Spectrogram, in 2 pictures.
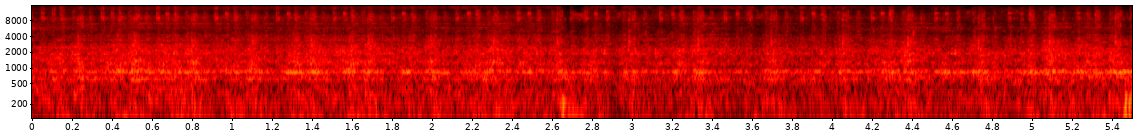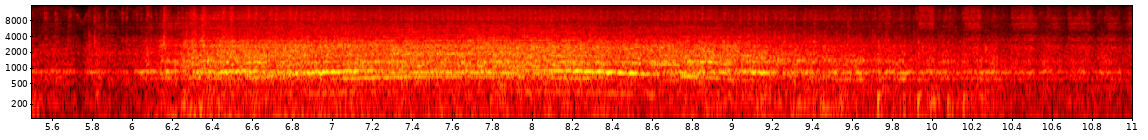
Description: Mercedes Benz w211 rough idling engine misfiring delay start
